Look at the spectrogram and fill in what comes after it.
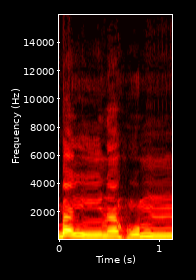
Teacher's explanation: mim sukun ketemu ba itu Ikhfa Syafawi namanya dibaca dengan dengung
